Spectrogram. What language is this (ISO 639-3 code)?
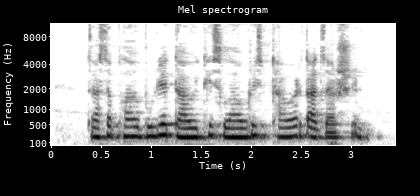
kat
